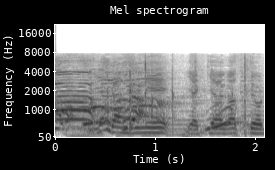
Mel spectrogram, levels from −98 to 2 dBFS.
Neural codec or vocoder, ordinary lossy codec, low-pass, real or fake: none; none; none; real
